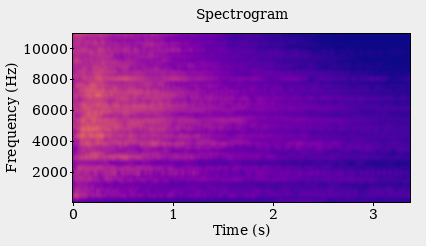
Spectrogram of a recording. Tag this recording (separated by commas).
Crash cymbal, Cymbal, Musical instrument, Music, Percussion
